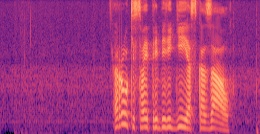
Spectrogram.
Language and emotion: Russian, angry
